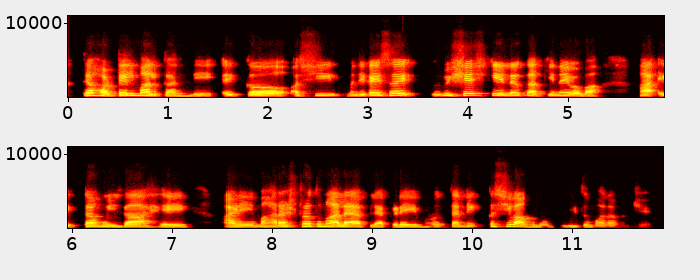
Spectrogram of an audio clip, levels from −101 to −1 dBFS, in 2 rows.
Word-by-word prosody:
त्या 225 - +5
हॉटेल 210 +1 +3
मालकांनी 175 -5 0 0.2
एक 190 +1 -5
अ, 185 -2 +5
अशी 200 +3 -3
म्हणजे 190 +1 -3
काही 210 +1 +4
असं 235 +2 +4 0.4
विशेष 255 +5 +2
केलं 215 -3 +4
का, 200 - +5
की 185 +2 -4
नाही 205 0 0
बाबा 160 -3 +1 0.5
हा 190 - +5
एकटा 195 +1 0
मुलगा 185 -1 +1
आहे 170 -1 -3 0.4
आणि 170 +1 -1
महाराष्ट्रातून 190 +5 -1
आलाय 185 -1 +5
आपल्याकडे, 160 0 -3
म्हणून 180 +2 -9
त्यांनी 190 +1 -4 0.2
कशी 220 +3 -3
वागणूक 175 -5 +1
दिली 160 0 -10
तुम्हाला 150 -2 -9
म्हणजे? 140 -1 -19
185 Hz, 150 wpm, -23 LUFS, 170-205 Hz, 0.5 s, त्या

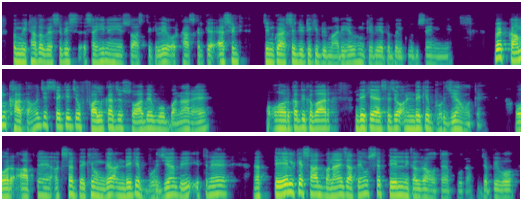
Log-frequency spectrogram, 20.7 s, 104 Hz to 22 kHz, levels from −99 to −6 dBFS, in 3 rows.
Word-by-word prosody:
तो - - +1
मीठा 135 +1 0
तो 150 - +1
वैसे 130 +1 -4
भी 140 - -1
स 140 +2 -13
सही 135 +2 -3
नहीं 135 -3 -4
है 120 - -7
स्वास्थ्य 115 -2 -7
के 120 - -11
लिए 140 - +1
और 130 - -4
ख़ास 120 - -3
करके 125 0 -6 0.2
एसिड 135 +1 -3 0.3
जिनको 140 0 +1
एसिडिटी 130 0 -1
की 130 - -4
बीमारी 115 -1 -5
है 125 - -3
उनके 130 -3 -7
लिए 120 0 -3
तो 115 - -9
बिल्कुल 110 0 -9
भी 115 - -14
सही 115 +2 -10
नहीं 110 0 -12
है। - - -20 0.6
मैं 205 - +9
कम 160 +3 +5
ख़ाता 140 -2 +2
हूँ 165 - -3
जिससे 180 -2 0
कि 175 +1 +1
जो 170 0 0
फ़ल 140 -4 +3
का 160 - +6
जो 150 0 -2
स्वाद 130 -2 0
है 145 - +2
वो 130 -1 -2
बना 125 +3 -2
रहे। 125 +2 -3 0.9
और 145 0 +3
कभी-कभार 145 -1 +3 0.3
देखिए 150 0 +5
ऐसे 140 +1 +2
जो 150 +1 +3
अंडे 140 +1 +1
के 150 +2 0
भुर्जियाँ 125 +2 -2
होते 105 -3 -12
हैं। 95 +2 -26 0.4
और 130 0 +6 0.2
आपने 135 +3 -1
अक्सर 135 +5 0
देखे 140 +3 0
होंगे 135 0 0
अंडे 145 -1 +2
की 165 - +2
भुर्जियाँ 115 +8 -1
भी 130 +2 -1
अ, - - -13
इतने 155 +4 -2 0.4
तेल 155 +7 +5
के 190 +1 +4
साथ 165 -3 +3
बनाए 140 +3 +3
जाते 150 -1 +1
हैं 165 - -1
उससे 170 +1 -2
तेल 150 -3 +2
निकल 130 -2 -1
रहा 125 - 0
होता 110 0 -7
है 105 - -7
पूरा 105 0 -14
जब - - -7
भी 125 - -3
वो 115 0 -1
135 Hz, 235 wpm, -24 LUFS, 125-150 Hz, 0.9 s, मैं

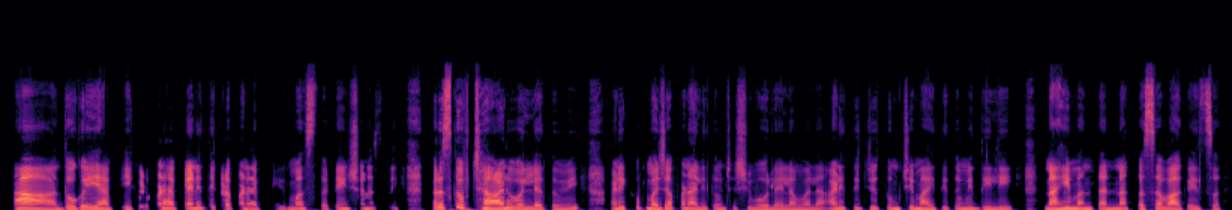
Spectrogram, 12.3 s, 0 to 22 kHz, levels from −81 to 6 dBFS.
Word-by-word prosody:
हां 220 -8 +7
दोघंही 235 +4 +2
हॅप्पी. 190 -3 0
इकडे 220 +4 -5
पण 245 - +3
हॅप्पी 230 0 +1
आणि 265 +2 +4
तिकडं 230 -3 -3
पण 195 - -1
हॅप्पी. 165 -2 -7
मस्तं 210 -4 -4
टेन्शनच 215 +2 -3
नाही. - - -21 0.4
खरंच 270 -1 +4
खूप 320 -4 +3
छान 240 0 +7
बोलल्या 205 -4 +1
तुम्ही 180 +5 -5 0.3
आणि 220 +1 +1
खूप 250 -1 -8
मजा 210 +1 +2
पण 240 - -1
आली 200 -2 +1
तुमच्याशी 190 +2 -7
बोलायला 180 -2 -4
मला. 175 +2 -6
आणि 205 +1 -1
ती 230 - -6
जी 225 - -3
तुमची 205 +2 -3
माहिती 190 +2 -2
तुम्ही 205 +1 -2
दिली, 195 -1 -3 0.3
नाही 190 +3 +6
म्हणताना 205 -1 +1
कसं 220 +4 0
वागायचं" 170 -5 0
205 Hz, 180 wpm, -24 LUFS, 190-225 Hz, 0.4 s, हां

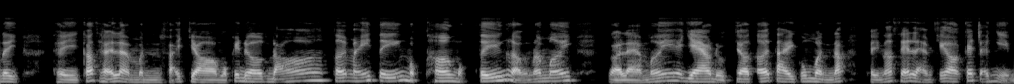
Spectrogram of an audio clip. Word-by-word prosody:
đi, 135 -2 0 0.3
thì 105 -1 -2
có 155 - +4
thể 165 - +2
là 150 - +3
mình 110 -1 -6
phải - - -3
chờ 105 -1 +3
một 100 - -3
cái 155 - 0
đơn 130 -3 +1
đó 150 +10 -2 0.2
tới 155 -3 +2
mấy 160 +4 -3
tiếng, 165 +5 0
một 180 - -2
hơn 155 -1 +2
1 - - -6
tiếng 160 +7 +3
lận - - +3
nó 125 - -1
mới, 155 +6 0 0.4
gọi 95 - +4
là, 100 -1 +2
mới 160 - -2
giao 130 -2 +5
được - - -5
cho 125 - +4
tới 140 +2 +4
tay 125 -5 +2
của 135 - -6
mình 135 -6 -1
đó, - - 0 0.2
thì - - -3
nó - - -2
sẽ - - +4
làm 105 - -1
cho 140 0 +1
cái 170 - 0
trải 125 - -5
nghiệm 140 -12 -8
140 Hz, 245 wpm, -22 LUFS, 120-155 Hz, 0.4 s, giao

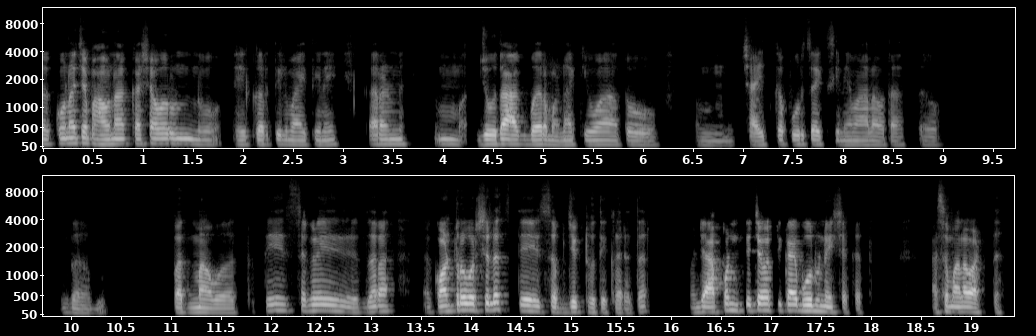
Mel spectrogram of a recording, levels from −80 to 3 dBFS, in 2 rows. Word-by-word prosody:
कोणाच्या 130 +2 +2
भावना 115 0 +2
कशावरून 120 -1 0
अ, 100 - -11 0.2
हे 100 - -6
करतील 105 0 -4
माहिती 100 0 -5
नाही. 100 +1 -7 0.3
कारण 110 +1 -2
अं, 110 0 -10 0.3
जोधा 110 +1 +5
अकबर 105 0 +2
म्हणा 100 -1 -6
किंवा 100 -1 -3
तो 100 - -5 0.6
अ, - - -23 0.5
शाहिद 95 +2 -3
कपूरचा 110 0 -4
एक 105 - -6
सिनेमा 95 0 -8
आला 95 0 -5
होता 95 0 -8
तर 95 -1 -18
अ, 100 +2 -21
अ, 90 -1 -10 0.9
पद्मावत, 105 -2 -1 0.3
ते 145 +1 -3
सगळे 135 -5 0
जरा 125 +2 +1 0.5
कॉंट्रोव्हर्शिअलच 155 +5 +5
ते 135 -2 +5
सब्जेक्ट 115 +1 -1
होते 105 0 -4
खरंतर. 95 -3 -7 0.4
म्हणजे 110 +3 -1
आपण 115 +7 +4
त्याच्यावरती 150 +1 +3
काही 145 -1 +7
बोलू 140 -1 +6
नाही 120 -2 +2
शकत, - - -9 0.7
असं 130 - -3
मला 115 0 +5
वाटतं. 115 - +3
110 Hz, 135 wpm, -25 LUFS, 100-125 Hz, 0.9 s, काही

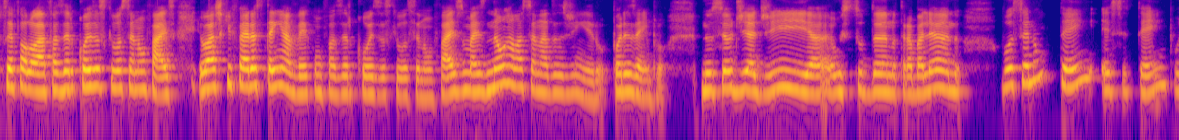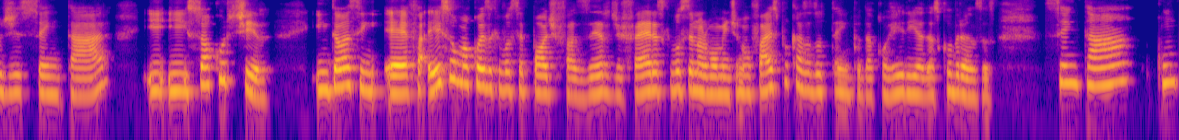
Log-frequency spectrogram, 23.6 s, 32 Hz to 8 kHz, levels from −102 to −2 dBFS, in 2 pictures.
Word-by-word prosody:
que 255 - -12
você 265 - +8
falou: 245 -4 +6
"Ah, 215 0 +8
fazer 230 +2 +2
coisas 260 +1 +6
que 265 - -7
você 245 0 +1
não 235 - -1
faz." 190 -4 +4 0.2
Eu 235 - +5
acho 255 0 +7
que 290 - -1
férias 270 -1 +7
têm 265 0 +5
a 235 - +5
ver 200 -1 +1
com 210 +1 -6
fazer 200 0 -4
coisas 190 -2 -3
que 185 - -8
você 180 0 -3
não 170 0 -6
faz, 195 +5 +2
mas 220 -1 +1
não 260 +5 +4
relacionadas 235 -8 -1
a - - -10
dinheiro. 175 -6 -7
Por 220 0 +1
exemplo, 190 -5 -1 0.4
no 225 0 +2
seu 240 +2 +2
dia 235 +1 +2
a - - +3
dia, 215 -1 0
estudando, 215 -1 -1
trabalhando, 215 +4 +1 0.4
você 275 +4 +2
não 380 +6 -3
tem 280 +5 +2
esse 220 -1 -6
tempo 220 +3 -5
de 205 +1 -7
sentar 195 +1 -5 0.4
e 225 -4 -5
e - - -4
só 275 +6 -1
curtir. 265 - -2 0.5
Então, 235 +3 +1
assim, 245 -6 -3
é, 205 0 +8
fa 205 - -4
isso 305 +6 +2
é - - +1
uma 295 -3 -1
coisa 270 -3 +3
que 245 - -14
você 230 0 -7
pode 205 -3 -3
fazer 190 +3 -6
de 190 -1 -13
férias, 215 +5 -1
que 230 - -19
você 235 0 -3
normalmente 195 -2 -3
não 200 - -6
faz 225 +5 -2
por 310 +3 -15
causa 250 -6 -7
do 215 0 -8
tempo, 105 - -9
da 185 0 -11
correria, 195 +1 -6
das 185 0 -8
cobranças. 190 -6 -4 0.5
Sentar 290 0 -2 0.3
com 310 +2 -5
220 Hz, 200 wpm, -22 LUFS, 200-255 Hz, 0.5 s, você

